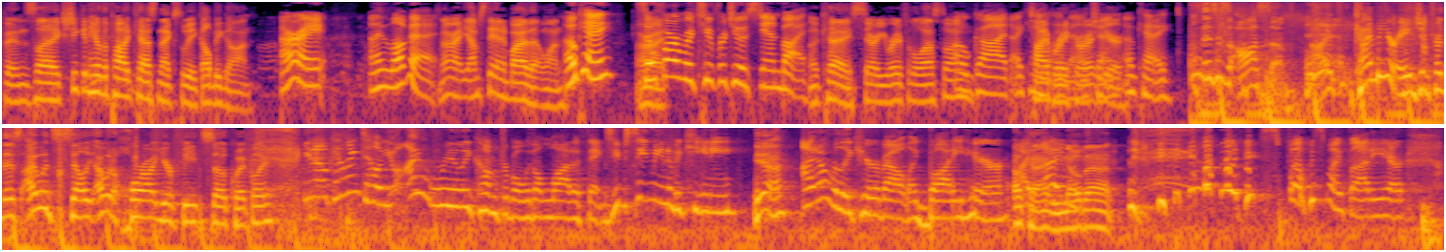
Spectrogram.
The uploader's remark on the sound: DC Improv LIVE Podcast Show. We're posting our December live show for you to enjoy!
